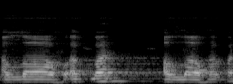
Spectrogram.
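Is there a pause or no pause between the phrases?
pause. There is a stop between the phrases.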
